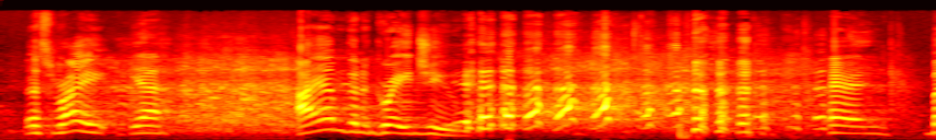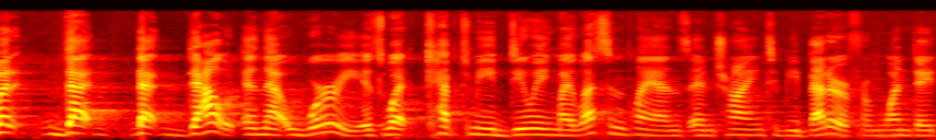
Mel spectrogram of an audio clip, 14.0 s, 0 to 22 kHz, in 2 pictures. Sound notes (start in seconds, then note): 0.0 laughter; 3.4 laughter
